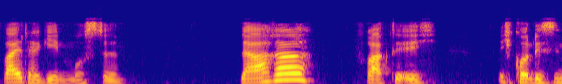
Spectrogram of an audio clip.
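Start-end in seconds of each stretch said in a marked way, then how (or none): 1.8-2.3 loud, high call into the pit. A narrator's reading. Narrator searches the dark for Lara, loud call.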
